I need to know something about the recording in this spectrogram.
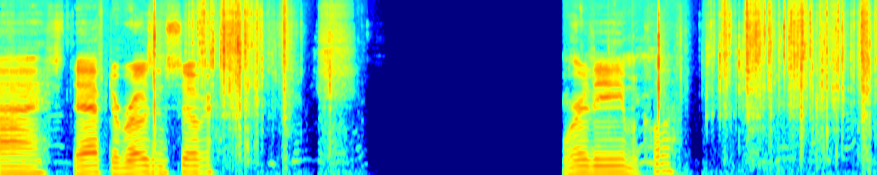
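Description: A foil card wrapper crinkles and tears.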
